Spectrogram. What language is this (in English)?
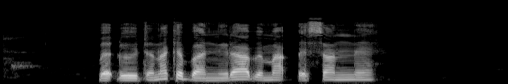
Borgu Fulfulde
